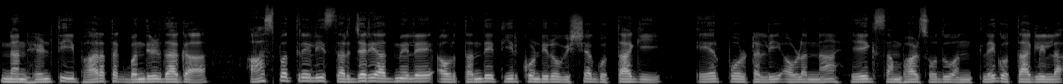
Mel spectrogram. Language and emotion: Kannada, sad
